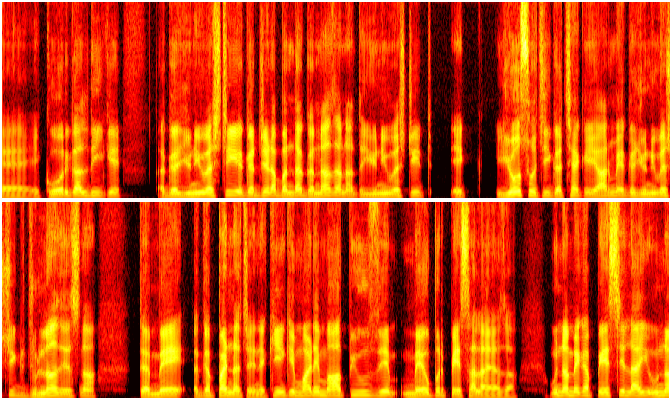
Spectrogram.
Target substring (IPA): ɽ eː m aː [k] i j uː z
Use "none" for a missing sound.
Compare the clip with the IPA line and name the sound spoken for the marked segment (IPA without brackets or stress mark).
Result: p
